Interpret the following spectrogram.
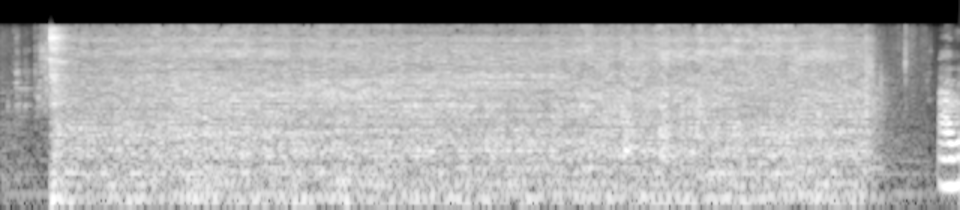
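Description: Handheld butane torch lit with a click about half a second in, then its flame hissing steadily for about seven seconds before it is shut off.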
